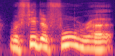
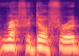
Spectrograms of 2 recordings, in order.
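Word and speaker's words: Rhaphidophora: actually part of the refidophora genus or raphaedophora depending on which is your preference of pronunciation like the monstro genus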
